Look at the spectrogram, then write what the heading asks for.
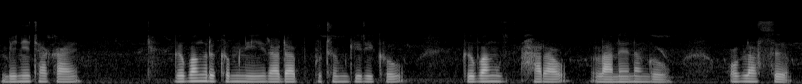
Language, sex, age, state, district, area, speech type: Bodo, male, 18-30, Assam, Udalguri, rural, spontaneous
